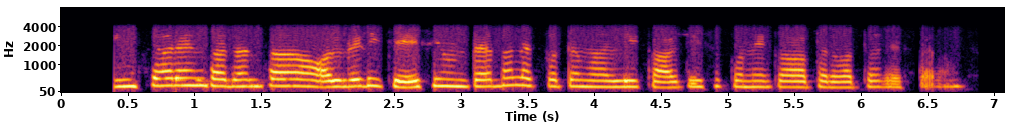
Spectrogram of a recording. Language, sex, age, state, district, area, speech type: Telugu, female, 30-45, Telangana, Peddapalli, urban, conversation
